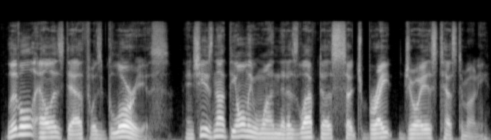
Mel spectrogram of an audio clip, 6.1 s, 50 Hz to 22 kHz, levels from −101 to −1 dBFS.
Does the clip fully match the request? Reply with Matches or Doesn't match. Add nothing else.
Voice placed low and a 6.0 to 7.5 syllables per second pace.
Doesn't match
